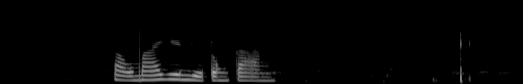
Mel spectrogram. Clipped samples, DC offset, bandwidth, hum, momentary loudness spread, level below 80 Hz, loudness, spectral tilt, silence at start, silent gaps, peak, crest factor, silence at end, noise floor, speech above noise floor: under 0.1%; under 0.1%; 10 kHz; none; 14 LU; -88 dBFS; -36 LUFS; -8.5 dB/octave; 1.15 s; none; -18 dBFS; 20 dB; 2.5 s; -77 dBFS; 43 dB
